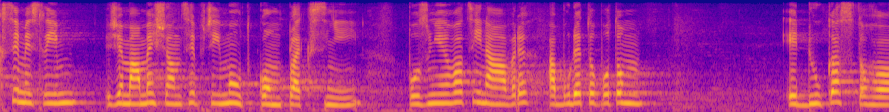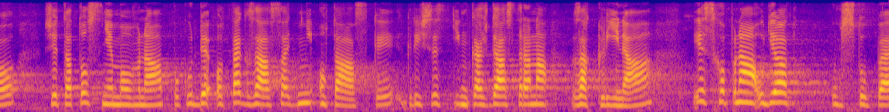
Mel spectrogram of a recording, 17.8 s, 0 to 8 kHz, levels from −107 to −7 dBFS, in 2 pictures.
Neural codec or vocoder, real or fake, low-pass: none; real; 7.2 kHz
